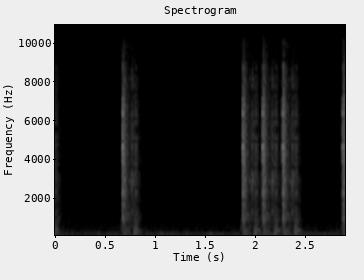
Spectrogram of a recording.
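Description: Keys tapped on a computer keyboard while entering commands into a DOS command window on a PC, a short keystroke near the start and then a quick run of about five clicks, clear and close over a low steady hum.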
